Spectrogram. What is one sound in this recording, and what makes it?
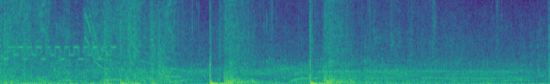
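Rifle shots ring out in short bursts.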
